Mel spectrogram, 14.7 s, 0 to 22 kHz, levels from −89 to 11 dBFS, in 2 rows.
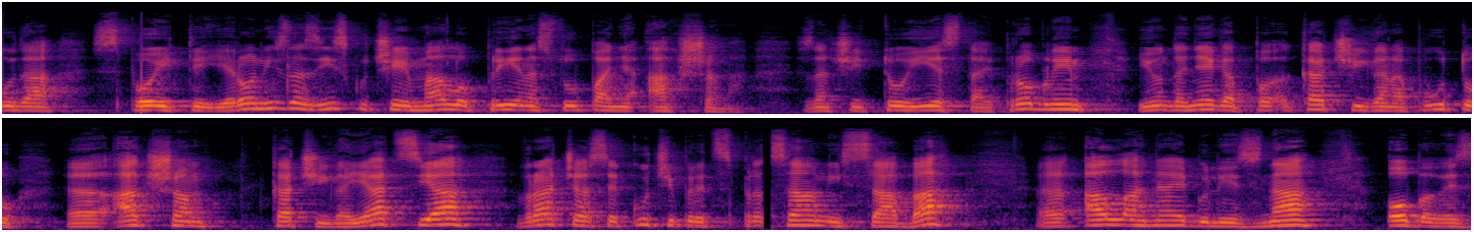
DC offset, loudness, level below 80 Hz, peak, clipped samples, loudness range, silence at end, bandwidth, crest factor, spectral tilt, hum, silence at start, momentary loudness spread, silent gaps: under 0.1%; -24 LUFS; -64 dBFS; -2 dBFS; under 0.1%; 3 LU; 0 s; 15 kHz; 24 dB; -4.5 dB/octave; none; 0 s; 9 LU; none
